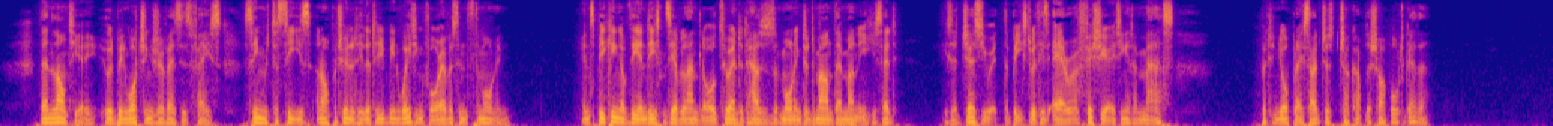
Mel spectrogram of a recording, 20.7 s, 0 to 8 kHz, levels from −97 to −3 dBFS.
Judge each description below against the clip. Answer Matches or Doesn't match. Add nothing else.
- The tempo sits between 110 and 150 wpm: Doesn't match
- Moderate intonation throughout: Doesn't match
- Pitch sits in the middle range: Doesn't match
